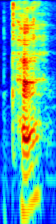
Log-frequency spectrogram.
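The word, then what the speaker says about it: て: tsu here and then we have te which is like 10 it looks like a big t and like you're gonna spell out ten and then we have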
